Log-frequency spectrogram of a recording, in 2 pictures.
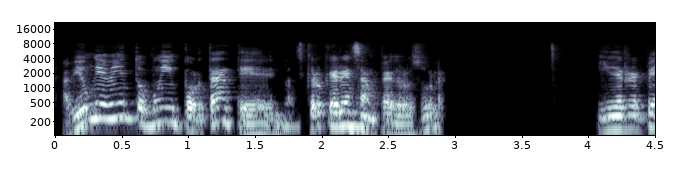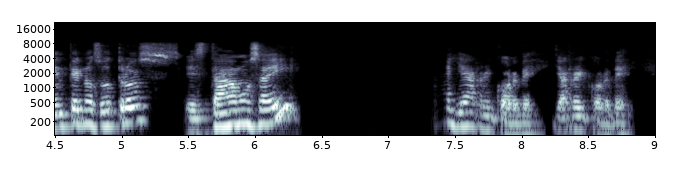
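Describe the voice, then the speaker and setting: Male pastor, Colombian accent, conversational sermon delivery, animated swooping intonation. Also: fairly high pitch, moderate pace. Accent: Colombian Spanish. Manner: conversational preaching with anecdotes and direct address.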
